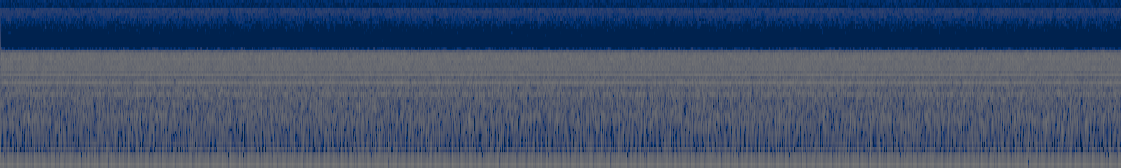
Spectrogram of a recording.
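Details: Continuous electrical hum with steady tonal bands and no animal calls.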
